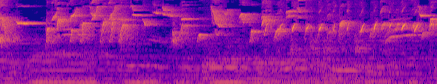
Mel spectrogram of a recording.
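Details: Goldfinch delivering fast, chattering song, with tumbling clusters of high twittering notes, then a quicker series of short, sharp chirps near the end, against a faint low hum.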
